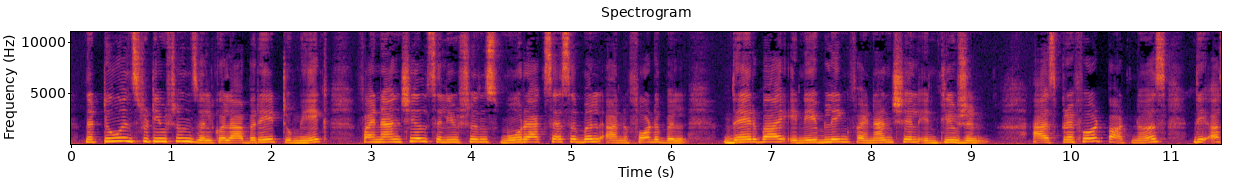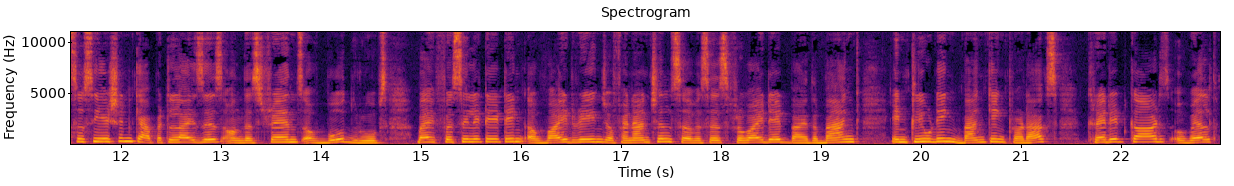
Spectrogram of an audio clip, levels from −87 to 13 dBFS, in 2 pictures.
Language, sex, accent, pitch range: Marathi, female, native, 205-270 Hz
